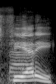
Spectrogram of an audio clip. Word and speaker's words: Fieri: And it's Fieri, Kennedy.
